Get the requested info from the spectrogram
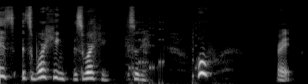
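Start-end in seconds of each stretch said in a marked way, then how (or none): none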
